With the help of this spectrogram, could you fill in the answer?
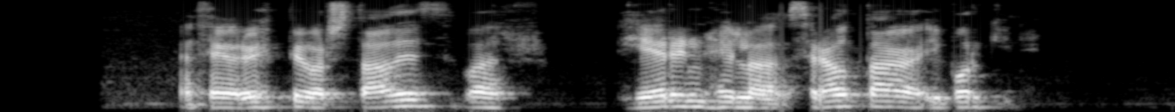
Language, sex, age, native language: Icelandic, male, 30-39, Icelandic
